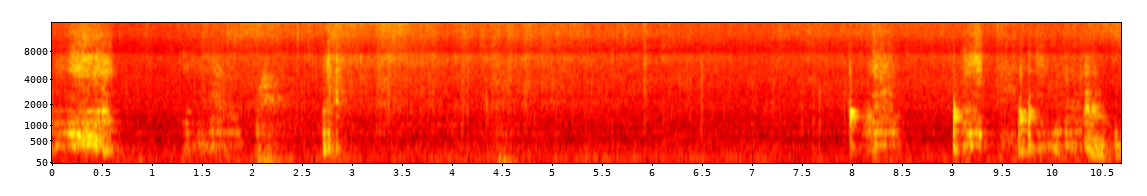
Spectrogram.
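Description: Carrot and potato bhaji frying in a pan while being stirred, a continuous soft sizzle with intermittent scraping and clattering strokes of a spatula, close up.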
